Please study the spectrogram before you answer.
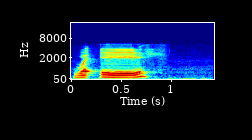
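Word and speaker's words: וְאֵת: In Iraq, this would be the pronunciation. V'et. But we are not Iraqis, we are Spanish and Portuguese. V'et. One syllable. V'et.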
